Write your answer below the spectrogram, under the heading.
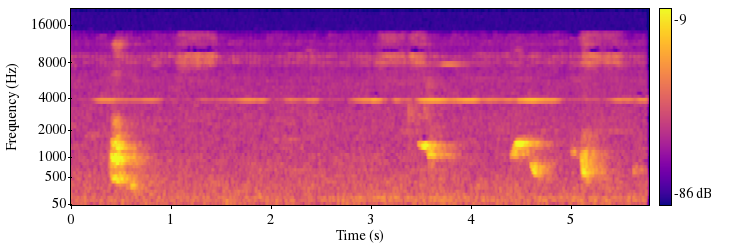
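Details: Newborn Labrador Retriever puppies, ten days old, from a litter of six born January 18, 2022: a lone squeal, then after a pause three brief whining yelps close together near the end, over quiet room hum and a thin electronic tone.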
